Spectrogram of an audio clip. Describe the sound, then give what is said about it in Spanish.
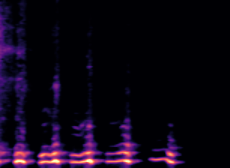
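A man sobs in a dramatic scene: about six whimpering, voiced sobs in a halting rhythm, each wavering in pitch, with a short pause between them and no other sounds. “estaremos de acuerdo en que no deberías llorar así”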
